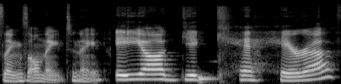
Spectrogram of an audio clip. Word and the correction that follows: Aokigahara: Forest. Do you know how to say this? – One second. – Aoghikehara Forest. – Aokigahara. – Mm-hmm. Aokigahara. That sounds way better.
